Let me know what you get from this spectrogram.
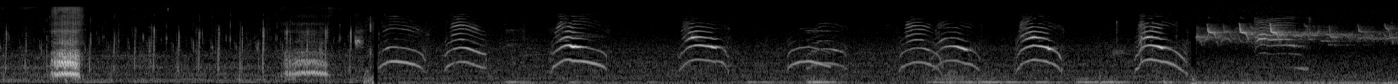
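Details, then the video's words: Kittens on the grass chasing butterflies call in a steady series of about nine short arched meows, each a bright rise-and-fall, after a few thumps at the start; a high chirpy sound closes the passage. "Adorable Kittens Stalking and Chasing Butterflies on the Grass – Meowing Sounds"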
